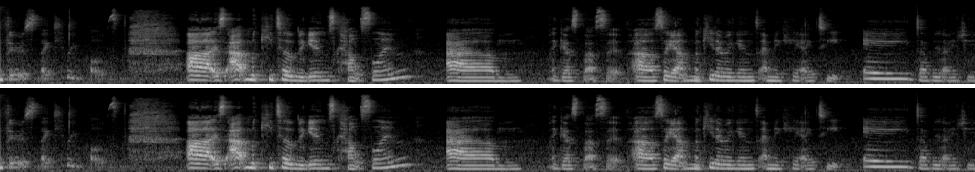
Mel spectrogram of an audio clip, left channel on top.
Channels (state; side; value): identical; both; correlation 1.00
